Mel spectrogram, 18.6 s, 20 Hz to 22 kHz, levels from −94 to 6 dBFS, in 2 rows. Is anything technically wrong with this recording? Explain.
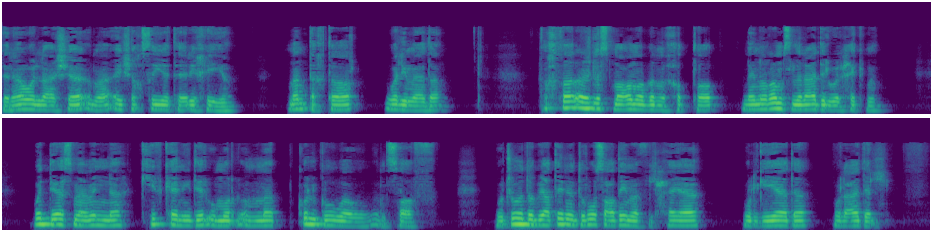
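Yes. Throughout the speech, AAC compression damage is plainly audible. Nothing sounds above about 9.8 kHz, so the top is dull. Sibilants fizz and vowels warble. Coarse quantisation of the spectrum at a low rate, likely around 32 kbps, leaves gaps and smearing.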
